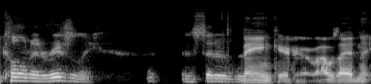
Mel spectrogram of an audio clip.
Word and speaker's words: Vaquero: Like I done a video on this Vaquero, which I know I pronounced wrong in the whole video is Vaquero, but I hadn't shot it yet.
